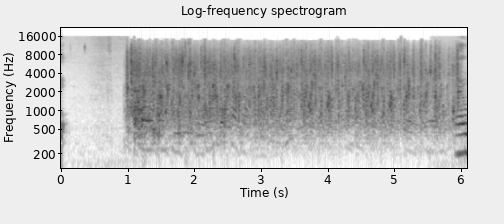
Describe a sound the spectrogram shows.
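A large crowd claps and applauds loudly.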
